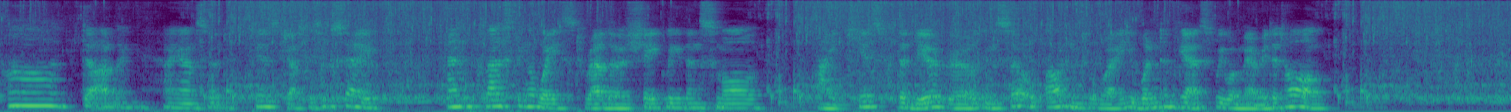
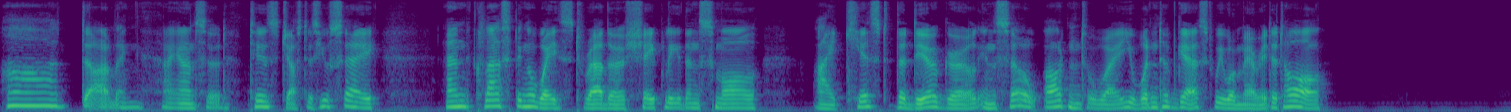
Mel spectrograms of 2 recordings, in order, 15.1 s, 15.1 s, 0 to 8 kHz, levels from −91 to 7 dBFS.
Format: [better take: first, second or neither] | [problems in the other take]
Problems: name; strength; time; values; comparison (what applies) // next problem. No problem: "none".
second | background sound (Toilet flush / Water); 11 dB below the speech // room echo; dies away in 0.3 s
